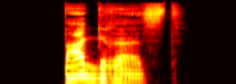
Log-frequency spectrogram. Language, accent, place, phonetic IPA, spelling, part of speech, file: German, Germany, Berlin, [ˈbaɡʁəst], baggrest, verb, De-baggrest.ogg
- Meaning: second-person singular subjunctive I of baggern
